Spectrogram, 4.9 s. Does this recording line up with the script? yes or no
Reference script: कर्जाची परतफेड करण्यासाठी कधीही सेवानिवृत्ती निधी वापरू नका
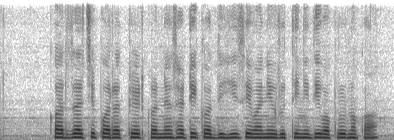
yes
